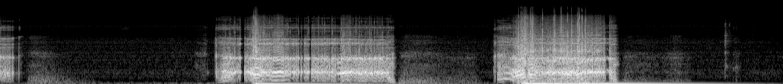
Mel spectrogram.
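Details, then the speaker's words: Stridor during laryngospasm, the most severe vocal cord dysfunction: two harsh, strained, high-pitched noises on attempted inspiration as the vocal cords close completely. "Laryngeal spasm is the most severe type of vocal cord dysfunction when the vocal cords come together completely preventing a person from taking a breath at all a High-pitched sound results known as Stridor"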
